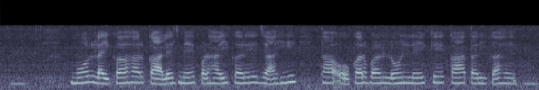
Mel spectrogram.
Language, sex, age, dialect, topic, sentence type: Chhattisgarhi, female, 41-45, Eastern, banking, question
